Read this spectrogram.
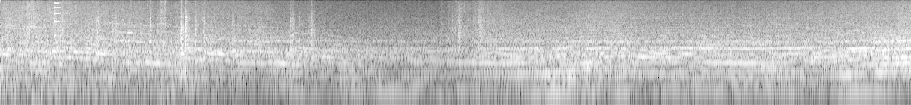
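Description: A racing car engine roars loudly, its pitch rising and falling as the car shifts gears and takes corners.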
